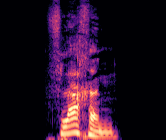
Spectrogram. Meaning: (verb) to flatten; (adjective) inflection of flach: 1. strong genitive masculine/neuter singular 2. weak/mixed genitive/dative all-gender singular 3. strong/weak/mixed accusative masculine singular
- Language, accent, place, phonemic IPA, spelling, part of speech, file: German, Germany, Berlin, /flaχn̩/, flachen, verb / adjective, De-flachen.ogg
